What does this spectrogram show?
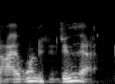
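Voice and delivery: ordinary delivery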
